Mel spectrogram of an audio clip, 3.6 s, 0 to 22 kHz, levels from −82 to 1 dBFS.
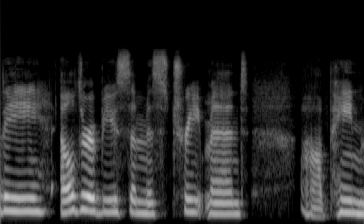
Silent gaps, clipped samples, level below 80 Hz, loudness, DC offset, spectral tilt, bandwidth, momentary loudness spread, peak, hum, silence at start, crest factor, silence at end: none; under 0.1%; under -90 dBFS; -27 LUFS; under 0.1%; -4.5 dB/octave; 9 kHz; 13 LU; -8 dBFS; none; 0 s; 20 dB; 0 s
